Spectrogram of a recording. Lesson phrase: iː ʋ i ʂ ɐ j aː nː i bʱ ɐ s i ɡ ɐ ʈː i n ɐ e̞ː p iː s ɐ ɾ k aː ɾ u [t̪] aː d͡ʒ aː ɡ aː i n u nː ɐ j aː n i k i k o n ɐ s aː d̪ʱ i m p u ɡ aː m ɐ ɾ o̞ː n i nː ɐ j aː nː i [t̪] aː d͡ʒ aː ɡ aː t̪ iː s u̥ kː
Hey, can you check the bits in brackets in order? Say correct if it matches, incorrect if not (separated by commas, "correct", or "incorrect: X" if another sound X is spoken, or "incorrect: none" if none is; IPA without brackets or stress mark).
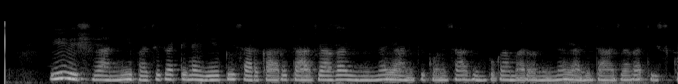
correct, correct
